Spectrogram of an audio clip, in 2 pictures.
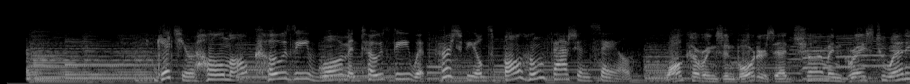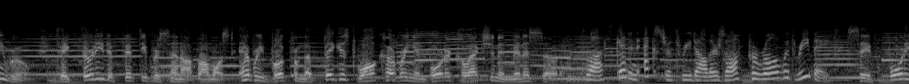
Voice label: commercials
